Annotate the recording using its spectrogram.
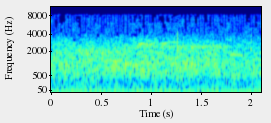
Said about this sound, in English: And the crowd is a bit noisy right now.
